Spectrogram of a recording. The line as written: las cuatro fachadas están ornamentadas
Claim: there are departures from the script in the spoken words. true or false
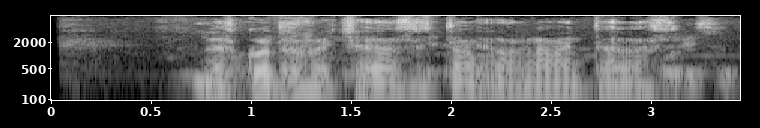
false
